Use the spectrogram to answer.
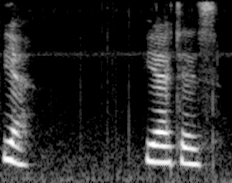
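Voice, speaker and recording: A woman playing a brave, affectionate halfling adventurer in an audio drama, speaking in a soft, earnest way. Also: a little high, steady tone, very slow. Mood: tender.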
